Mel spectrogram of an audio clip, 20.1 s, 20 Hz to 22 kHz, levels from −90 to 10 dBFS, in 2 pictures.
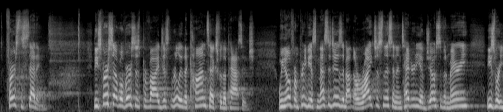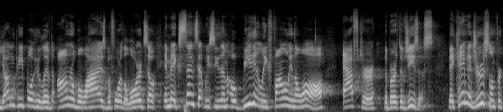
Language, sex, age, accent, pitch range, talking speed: English, male, 30-49, American, 190-250 Hz, 185 wpm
